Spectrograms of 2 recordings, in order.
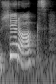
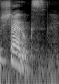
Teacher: sem acento xerox a gente tem a última sílaba tônica seria uma oxítona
